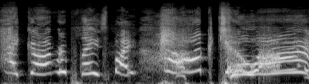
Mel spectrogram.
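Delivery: long shrill scream, very high and slow. Retelling a video of an actress finding out she was replaced: imitating someone screaming. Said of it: "And she's screaming".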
